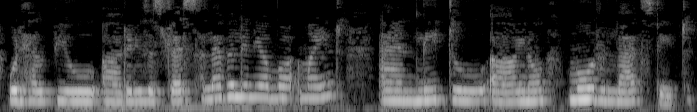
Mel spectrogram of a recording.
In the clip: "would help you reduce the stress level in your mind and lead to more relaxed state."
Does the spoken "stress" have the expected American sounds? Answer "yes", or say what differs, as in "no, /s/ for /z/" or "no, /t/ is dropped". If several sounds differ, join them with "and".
yes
